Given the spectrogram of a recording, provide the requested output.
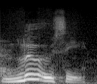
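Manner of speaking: "Luusi" with LU emphasized, LU-u-si; teacher's model "Luusi", front-stressed; stress on first syllable. Shown as a demonstration. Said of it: "emphasize that first one".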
